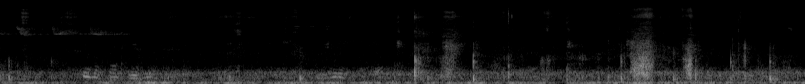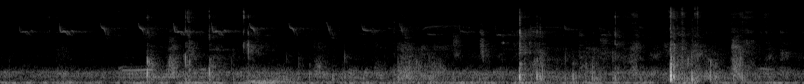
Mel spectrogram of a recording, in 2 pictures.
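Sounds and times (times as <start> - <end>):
small birds chirping: 0.0 - 3.6, 7.4 - 16.0.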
